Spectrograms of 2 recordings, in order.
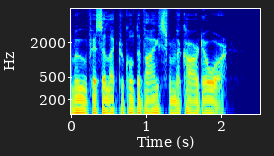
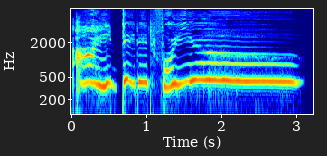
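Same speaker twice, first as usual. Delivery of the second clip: high, slow, crying shriek; 6 dB louder, much slower than usual. Acted. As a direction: wail it as a long shriek. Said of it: "scream rose to a shriek".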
